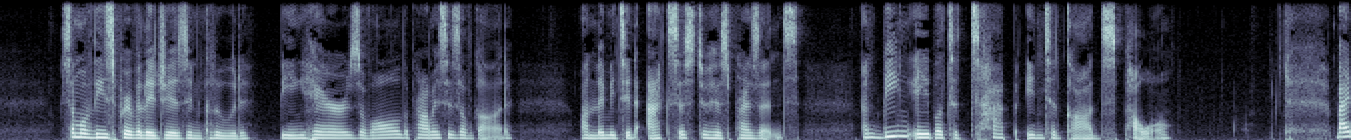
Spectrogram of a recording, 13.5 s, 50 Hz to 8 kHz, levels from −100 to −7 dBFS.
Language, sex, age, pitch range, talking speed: English, female, 20-39, 160-195 Hz, 120 wpm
